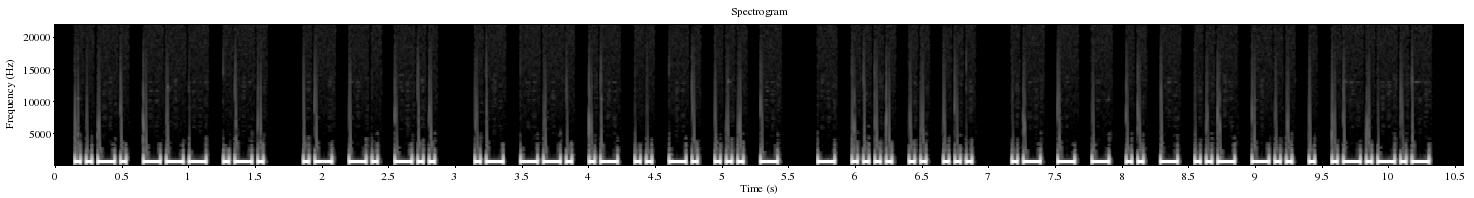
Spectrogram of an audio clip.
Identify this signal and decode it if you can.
Morse code, heard as a keyed tone, about 28 wpm, 700 Hz. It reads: FOR AND AGAINST THIS ATTITUDE.
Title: Sentences from Top 1300 Words 28wpm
